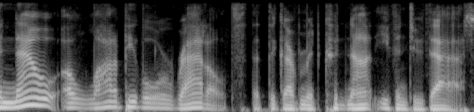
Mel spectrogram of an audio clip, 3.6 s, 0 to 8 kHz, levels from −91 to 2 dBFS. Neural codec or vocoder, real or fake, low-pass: none; real; 7.2 kHz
